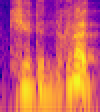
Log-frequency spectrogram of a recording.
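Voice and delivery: loud command hurled at the sickness; forceful rebuke. Real, not acted. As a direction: drive the pain out with a shout. Rebuking pain in prayer. (病に向かって叫ぶ命令)

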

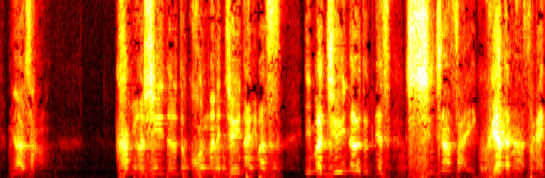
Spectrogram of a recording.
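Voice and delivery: loud, high, hammed-up preacher shouting; a pretend preacher yelling at the prisoners; mock street preacher. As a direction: bellow the call to repent like a zealot. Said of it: "って言ってね".

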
